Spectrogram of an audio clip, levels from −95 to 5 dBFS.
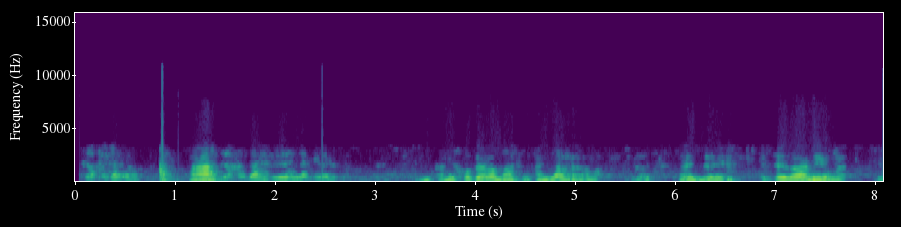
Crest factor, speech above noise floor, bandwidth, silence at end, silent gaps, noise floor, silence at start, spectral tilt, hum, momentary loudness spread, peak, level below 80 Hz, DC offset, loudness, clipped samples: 24 dB; 33 dB; 4.7 kHz; 0 s; none; -58 dBFS; 0.1 s; -9.5 dB/octave; none; 18 LU; -2 dBFS; -72 dBFS; under 0.1%; -25 LUFS; under 0.1%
